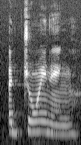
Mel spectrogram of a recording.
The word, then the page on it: adjacent: /ad.ʒa.sɑ̃/; France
